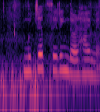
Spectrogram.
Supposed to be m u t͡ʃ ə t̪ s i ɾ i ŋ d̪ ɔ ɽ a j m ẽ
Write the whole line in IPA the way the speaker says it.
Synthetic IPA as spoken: m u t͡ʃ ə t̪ s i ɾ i ŋ d̪ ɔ ɽ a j m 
